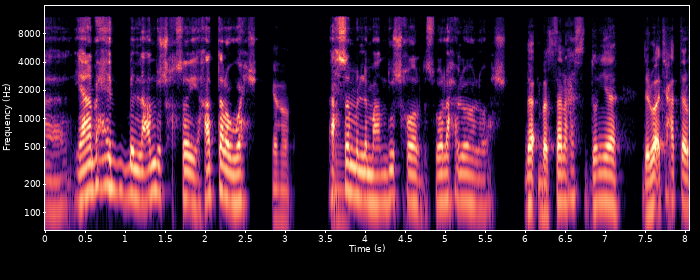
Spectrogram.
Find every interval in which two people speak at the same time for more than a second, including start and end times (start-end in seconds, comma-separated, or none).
none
